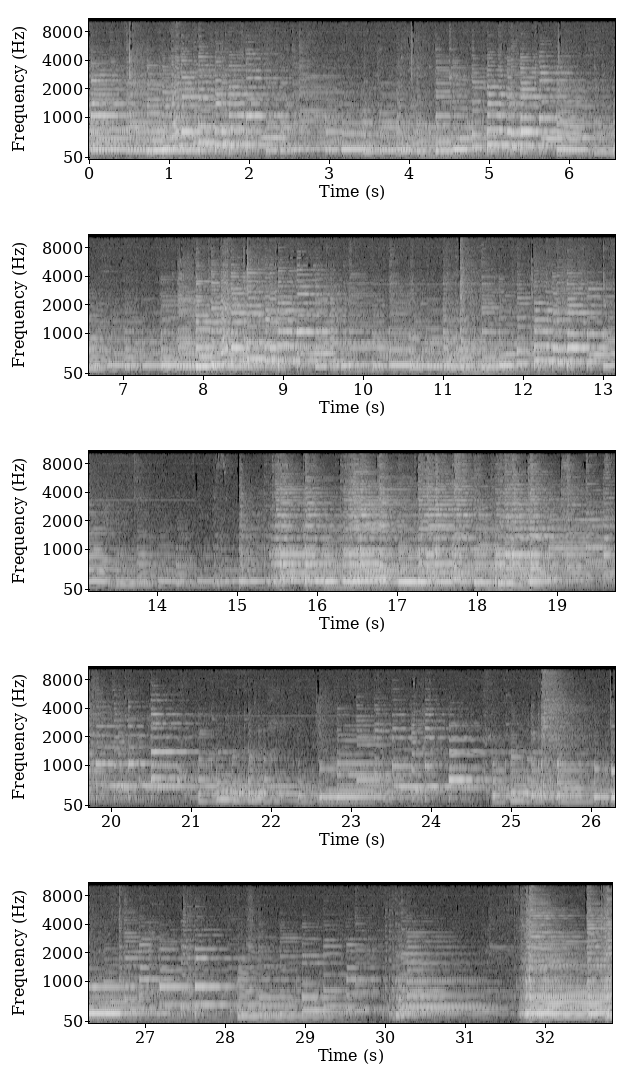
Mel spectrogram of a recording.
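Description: Instrumental music on acoustic guitar, plucked and strummed, with the notes changing steadily throughout.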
